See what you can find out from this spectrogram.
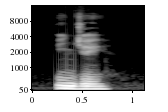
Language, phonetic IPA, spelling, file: Polish, [ˈĩɲd͡ʑɛ̇j], indziej, LL-Q809 (pol)-indziej.wav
